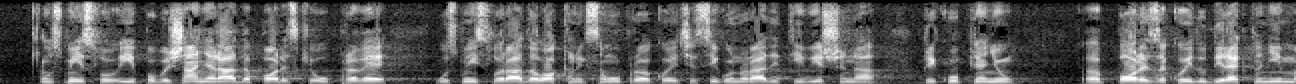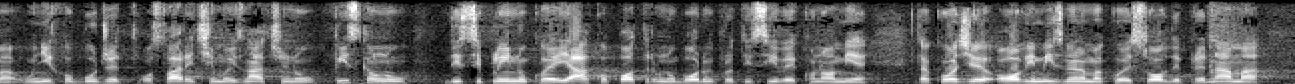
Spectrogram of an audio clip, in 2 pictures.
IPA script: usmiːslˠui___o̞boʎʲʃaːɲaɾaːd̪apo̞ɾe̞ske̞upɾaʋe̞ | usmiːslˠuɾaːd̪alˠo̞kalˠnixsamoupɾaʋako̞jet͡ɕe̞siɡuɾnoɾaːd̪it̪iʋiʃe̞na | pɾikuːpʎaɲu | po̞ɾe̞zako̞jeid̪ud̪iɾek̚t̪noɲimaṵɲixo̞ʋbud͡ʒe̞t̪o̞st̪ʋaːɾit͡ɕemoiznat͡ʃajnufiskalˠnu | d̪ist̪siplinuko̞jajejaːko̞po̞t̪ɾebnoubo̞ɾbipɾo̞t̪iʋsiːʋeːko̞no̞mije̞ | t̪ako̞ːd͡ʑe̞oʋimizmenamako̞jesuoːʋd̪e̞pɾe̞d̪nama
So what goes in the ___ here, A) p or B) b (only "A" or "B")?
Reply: A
